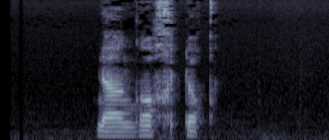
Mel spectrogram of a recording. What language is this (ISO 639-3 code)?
esu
